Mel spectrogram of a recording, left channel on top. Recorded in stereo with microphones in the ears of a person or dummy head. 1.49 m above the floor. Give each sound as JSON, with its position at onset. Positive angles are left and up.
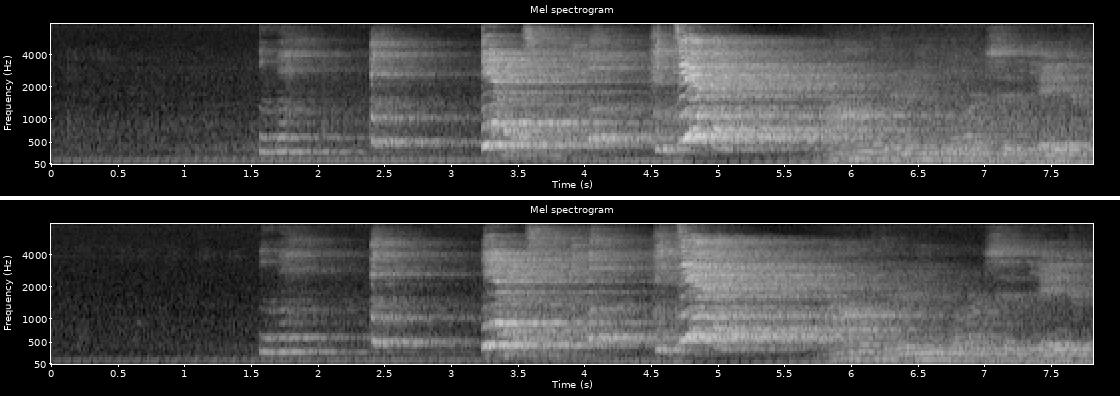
{"t": 1.6, "sound": "laughter", "side_deg": 35, "distance_m": 0.8}
{"t": 3.2, "sound": "a shout", "side_deg": 75, "distance_m": 1.8}
{"t": 5.7, "sound": "a man speaking", "side_deg": 15, "distance_m": 1.7}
